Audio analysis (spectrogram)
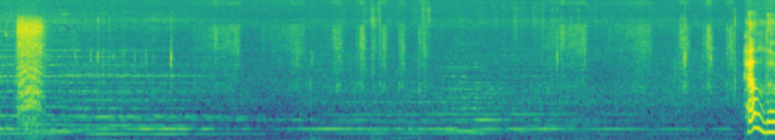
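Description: A horse whinny sound effect in a kingdom-building video game opens loud with a short neigh, then fades under a long stretch of soft background music, with a sharp, bright whinny returning right at the end.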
